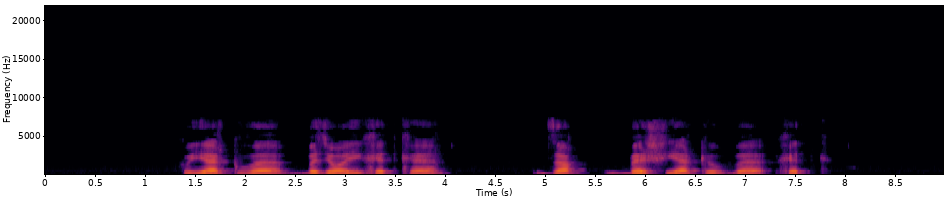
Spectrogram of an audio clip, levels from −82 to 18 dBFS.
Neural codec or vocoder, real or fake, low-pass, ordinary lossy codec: none; real; 7.2 kHz; AAC, 64 kbps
